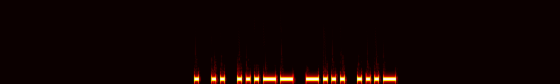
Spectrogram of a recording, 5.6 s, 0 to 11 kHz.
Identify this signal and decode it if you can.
Morse code, heard as a keyed tone, about 27 wpm, 700 Hz. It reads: EI3BV
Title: DXCC-100 Call Signs - 5 Characters - Repeated 3x - 28wpm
